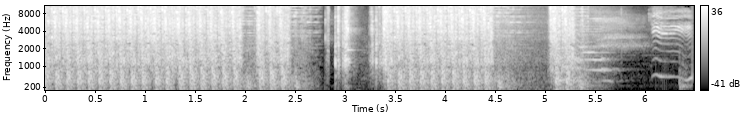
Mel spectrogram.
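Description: Machine-gun fire sound: rapid automatic shots, loud, in a long burst of about two seconds followed by three shorter bursts.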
